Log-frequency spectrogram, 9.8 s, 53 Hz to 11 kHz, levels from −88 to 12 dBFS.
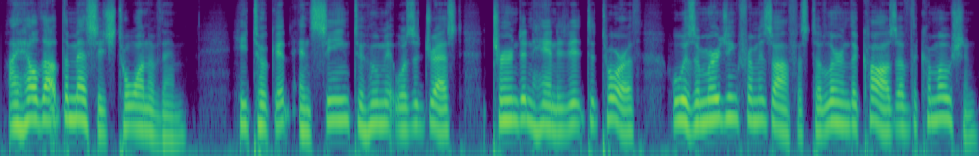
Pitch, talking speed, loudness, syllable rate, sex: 155 Hz, 235 wpm, -18 LUFS, 6.2 syllables/s, male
